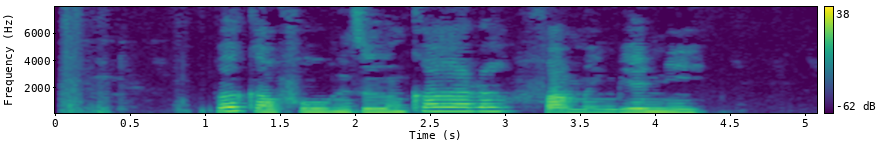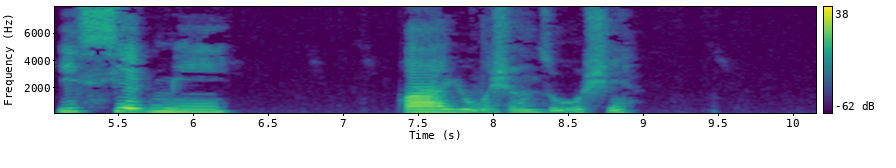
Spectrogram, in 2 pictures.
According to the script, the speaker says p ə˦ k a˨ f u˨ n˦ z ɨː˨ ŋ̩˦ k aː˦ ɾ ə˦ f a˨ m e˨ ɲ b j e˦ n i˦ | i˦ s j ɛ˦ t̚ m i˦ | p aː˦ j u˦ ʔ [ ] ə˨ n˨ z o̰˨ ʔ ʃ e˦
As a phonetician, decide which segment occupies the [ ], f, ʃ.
ʃ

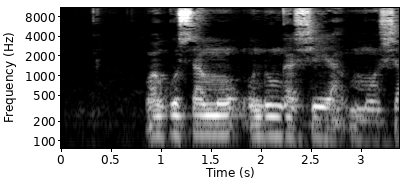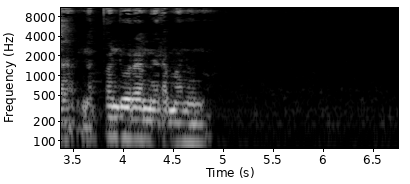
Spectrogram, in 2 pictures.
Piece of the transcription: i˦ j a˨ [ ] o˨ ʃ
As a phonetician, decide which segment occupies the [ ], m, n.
m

